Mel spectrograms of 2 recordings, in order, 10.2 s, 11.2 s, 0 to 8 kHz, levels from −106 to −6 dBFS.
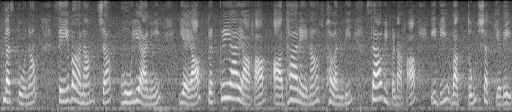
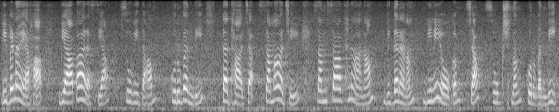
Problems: none marked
